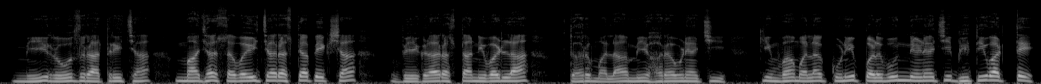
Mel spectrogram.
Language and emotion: Marathi, fearful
